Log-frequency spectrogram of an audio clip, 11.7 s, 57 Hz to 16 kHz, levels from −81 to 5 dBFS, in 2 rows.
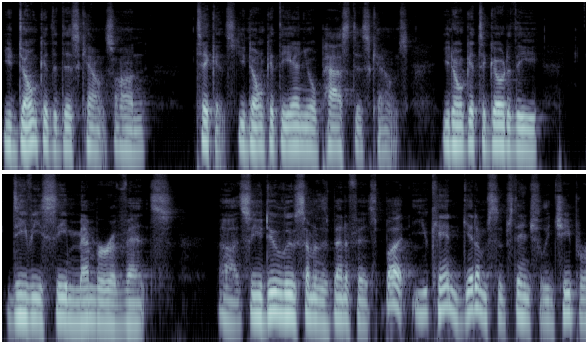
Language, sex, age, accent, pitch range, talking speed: English, male, 30-49, American, 115-140 Hz, 205 wpm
